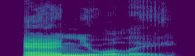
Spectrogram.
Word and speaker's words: annually: This word has four syllables and the stress is on that first syllable. The second syllable, it's like you're just saying that letter u. And the third syllable has that schwa annu ali annually.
